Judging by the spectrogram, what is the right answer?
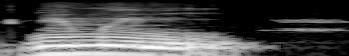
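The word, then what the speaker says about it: pneumoniae: इसका एग्जांपल होगा diplococcus न्यूमोनी तो डिप्लोको इसका जो डिप्लोकोस न्यूमोनी स्पेलिंग पी से पी साइलेंट होता है यहां स्पेस दे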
